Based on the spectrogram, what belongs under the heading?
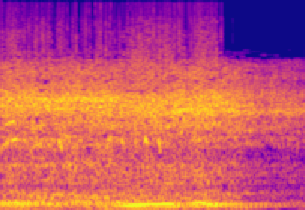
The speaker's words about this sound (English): A motorcycle, jet-propelled by a black-haired lunatic in a leather jacket with a blonde beauty riding behind him. The handlebar missed goring me by inches.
